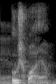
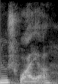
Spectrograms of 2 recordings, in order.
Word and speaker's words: Ushuaia: So it was in Ushuaia. Mm-hmm. So, did I say that right? Yes. Yeah, because I'm really bad at pronunciation. It was in Ushuaia, Argentina.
